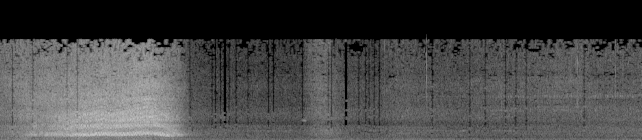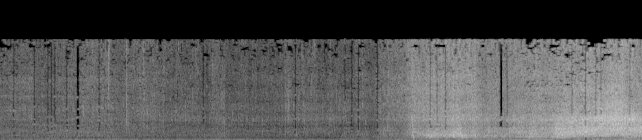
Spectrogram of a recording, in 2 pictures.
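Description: Ford Ranger pickup's tyres squealing on asphalt as the truck is spun hard, for about two seconds at the start and again in the last three seconds, where the engine can be heard revving up. Between the two, the engine runs more quietly as the truck drives around.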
